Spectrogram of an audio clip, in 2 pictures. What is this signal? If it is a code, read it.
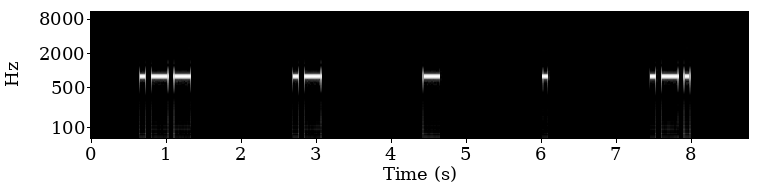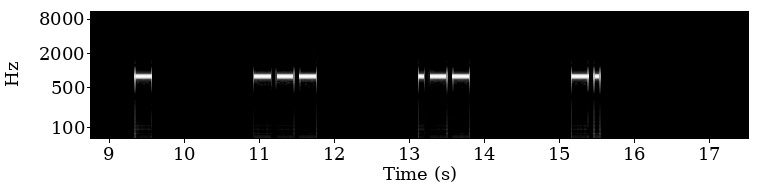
Morse code, heard as a keyed tone, about 16 wpm, spaced as for 5 wpm, 800 Hz. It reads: WATERTOWN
